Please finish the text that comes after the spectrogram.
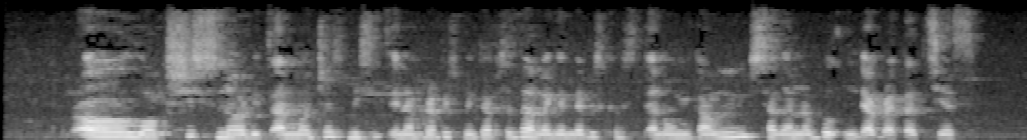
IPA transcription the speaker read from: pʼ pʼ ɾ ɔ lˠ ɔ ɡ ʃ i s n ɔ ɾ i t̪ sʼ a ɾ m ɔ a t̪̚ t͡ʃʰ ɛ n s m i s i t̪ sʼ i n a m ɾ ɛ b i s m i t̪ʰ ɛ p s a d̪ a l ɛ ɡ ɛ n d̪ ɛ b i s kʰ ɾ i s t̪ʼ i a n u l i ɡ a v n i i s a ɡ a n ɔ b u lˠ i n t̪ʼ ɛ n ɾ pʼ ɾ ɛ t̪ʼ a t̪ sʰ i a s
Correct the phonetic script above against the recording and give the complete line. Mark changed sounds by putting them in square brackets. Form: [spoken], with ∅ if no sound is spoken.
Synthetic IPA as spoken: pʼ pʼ ɾ ɔ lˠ ɔ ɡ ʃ i s n ɔ ɾ i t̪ sʼ a ɾ m ɔ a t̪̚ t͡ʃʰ ɛ n s m i s i t̪ sʼ i n a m ɾ ɛ b i s m i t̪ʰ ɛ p s a d̪ a l ɛ ɡ ɛ n d̪ ɛ b i s kʰ ɾ i s t̪ʼ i a n u l i ɡ a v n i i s a ɡ a n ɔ b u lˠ i n t̪ʼ ɛ [∅] ɾ pʼ ɾ ɛ t̪ʼ a t̪ sʰ i a s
